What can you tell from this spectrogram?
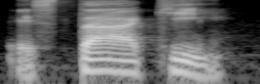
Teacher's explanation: Aún así, es común pronunciar una sola A. Puede ser una A larga, está aquí, o una A normal, está aquí.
